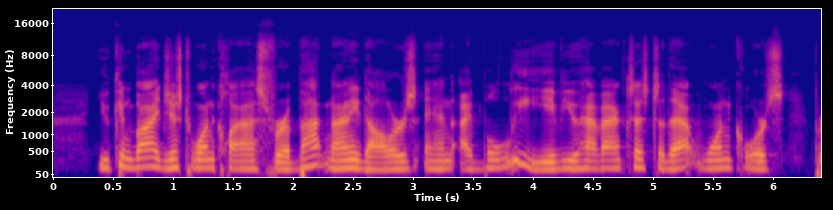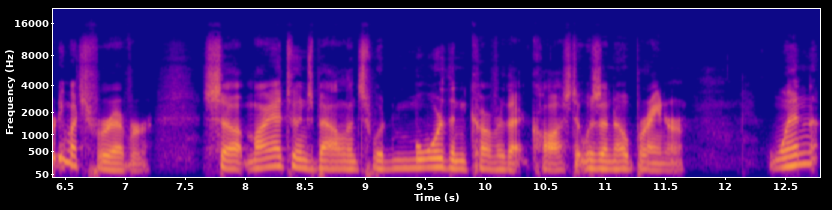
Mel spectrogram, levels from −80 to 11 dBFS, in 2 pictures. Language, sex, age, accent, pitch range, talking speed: English, male, 40-59, American, 125-155 Hz, 175 wpm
